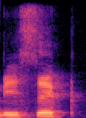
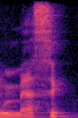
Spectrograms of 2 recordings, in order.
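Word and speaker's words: Micić: And they also gave up the rights to, I don't know how to say his name, Misic, I think is his name. Misic. Isn't it like Messick? It's Micic. Oh, Yeah, but I don't know.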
